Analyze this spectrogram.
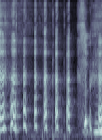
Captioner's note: laughing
